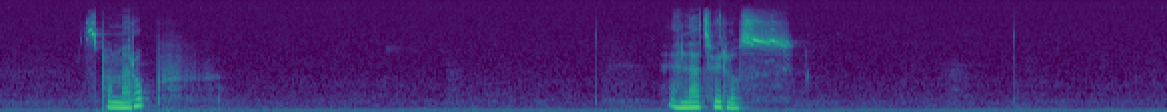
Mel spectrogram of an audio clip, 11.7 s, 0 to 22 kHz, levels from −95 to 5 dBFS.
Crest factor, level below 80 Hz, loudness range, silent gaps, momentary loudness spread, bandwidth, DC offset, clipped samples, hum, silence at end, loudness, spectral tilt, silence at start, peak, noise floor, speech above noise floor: 20 dB; -70 dBFS; 8 LU; none; 21 LU; 16 kHz; under 0.1%; under 0.1%; none; 3.8 s; -28 LUFS; -4 dB/octave; 0.85 s; -16 dBFS; -64 dBFS; 37 dB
